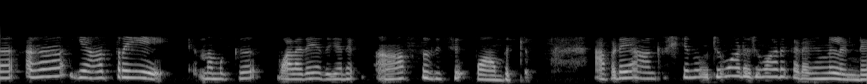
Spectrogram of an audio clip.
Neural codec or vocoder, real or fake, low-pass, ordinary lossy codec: none; real; 3.6 kHz; none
